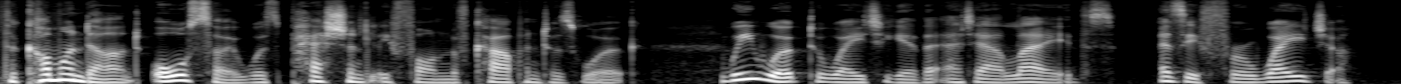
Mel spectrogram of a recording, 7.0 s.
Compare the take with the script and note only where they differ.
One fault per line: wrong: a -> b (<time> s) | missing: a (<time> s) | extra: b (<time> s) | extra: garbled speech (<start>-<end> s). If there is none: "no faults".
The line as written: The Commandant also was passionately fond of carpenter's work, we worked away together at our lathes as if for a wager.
no faults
